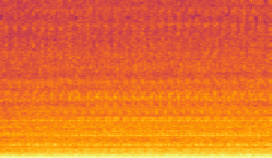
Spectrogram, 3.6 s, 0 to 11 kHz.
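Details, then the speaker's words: Mk1 Ford Escort with rebuilt YB engine after fixing low oil pressure, oil pressure about 78 psi, four times before: steady, even idle with smooth low hum, mechanically much quieter, no tapping or rattle; normal idle. "so already it's a lot quieter mechanically which is great"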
